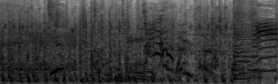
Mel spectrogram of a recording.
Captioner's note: t-bone exclaims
